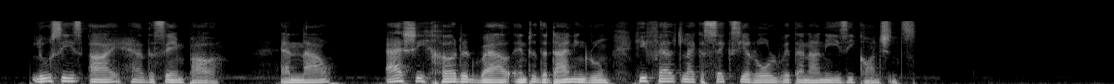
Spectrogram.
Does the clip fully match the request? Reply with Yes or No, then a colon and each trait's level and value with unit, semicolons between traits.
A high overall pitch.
No: low, 105 Hz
